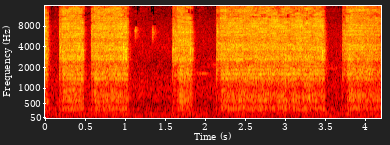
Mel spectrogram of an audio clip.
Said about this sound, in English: we need to spray it with a penetrant oil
